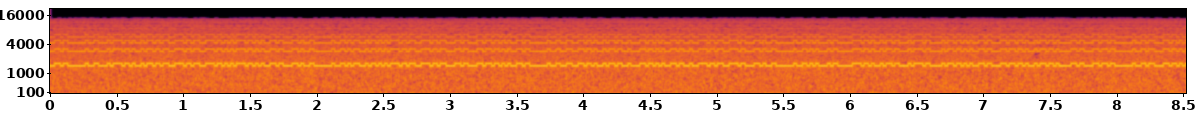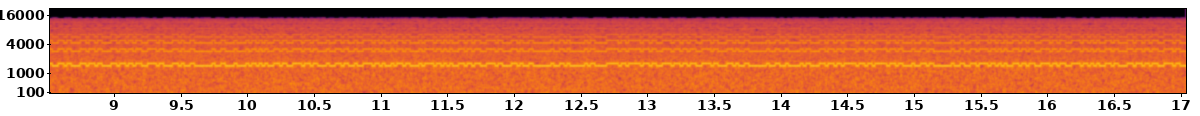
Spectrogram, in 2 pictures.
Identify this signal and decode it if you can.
Two-tone teleprinter signal, about 170 Hz shift.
